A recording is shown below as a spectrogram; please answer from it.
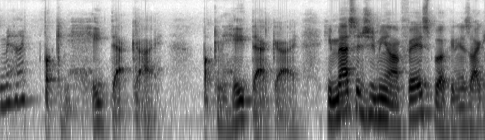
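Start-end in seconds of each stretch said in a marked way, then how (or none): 0.0-3.0 whispered under the breath; whispered grudge. Retold or imitated. Muttering to himself about the guy he hates, whispered. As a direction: hiss it privately.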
